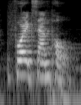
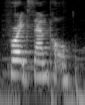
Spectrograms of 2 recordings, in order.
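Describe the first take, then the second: The two takes are said the same way.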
